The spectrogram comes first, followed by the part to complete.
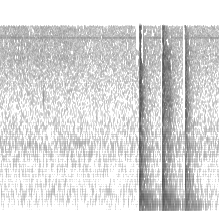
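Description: Three sharp knocks in quick succession, about a quarter second apart, in the second half, each with a short hollow ring.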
